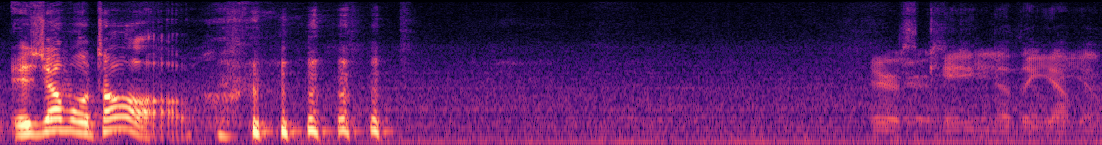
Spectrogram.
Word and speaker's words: Yveltal: Xerneas, which represents life and rebirth, and Yveltal, representing destruction and death. The power to grant life and the power to steal life. Huh? You're saying it wrong. Yveltal.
